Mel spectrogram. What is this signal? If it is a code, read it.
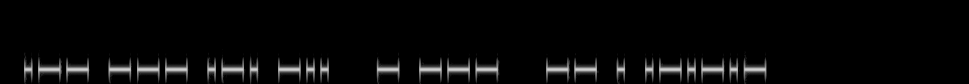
Morse code, heard as a keyed tone, about 17 wpm, 700 Hz. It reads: WORD TO ME.
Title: Sentences from Top 1000 Words - Review Part 4 - 17wpm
